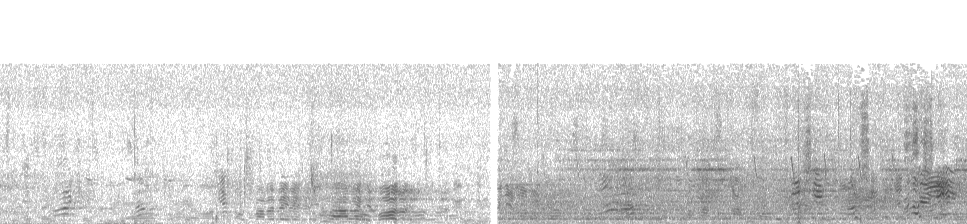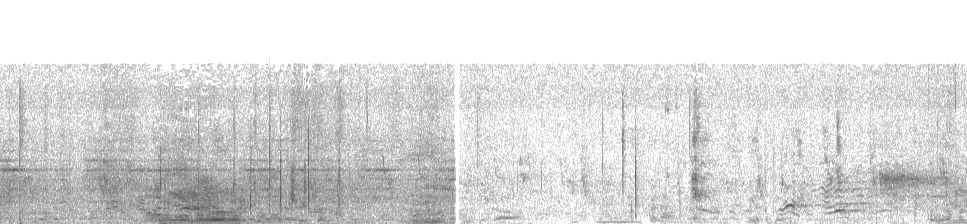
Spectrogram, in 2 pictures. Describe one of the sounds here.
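Young players shout and call to each other across an open pitch outdoors.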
